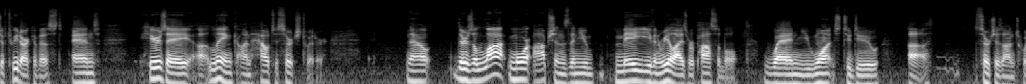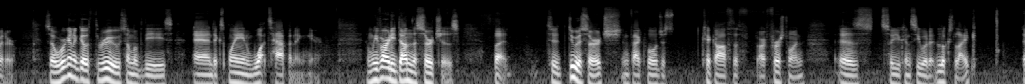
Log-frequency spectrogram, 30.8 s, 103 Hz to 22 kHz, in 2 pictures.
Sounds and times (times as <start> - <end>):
Speech: 0.0 - 4.9, 6.1 - 20.2, 20.9 - 30.1.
